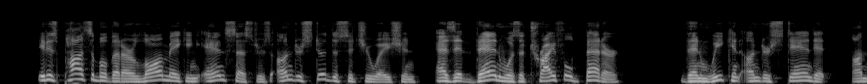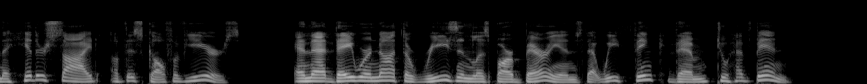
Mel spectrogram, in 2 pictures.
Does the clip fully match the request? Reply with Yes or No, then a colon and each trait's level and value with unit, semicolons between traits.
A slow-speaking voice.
No: average, 165 wpm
